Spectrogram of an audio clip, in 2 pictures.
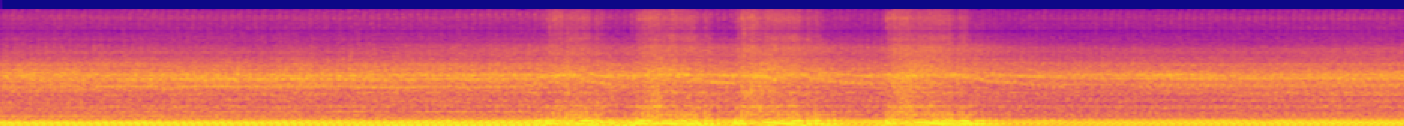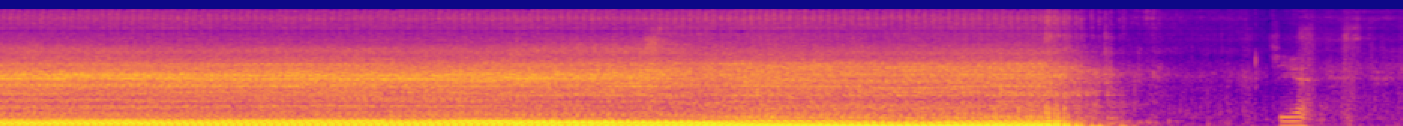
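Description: Triumph Thunderbird Storm's parallel-twin engine idling on its standard exhaust at a cold first start, with a few quick throttle blips between about six and ten seconds in, then switched off suddenly near the end.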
